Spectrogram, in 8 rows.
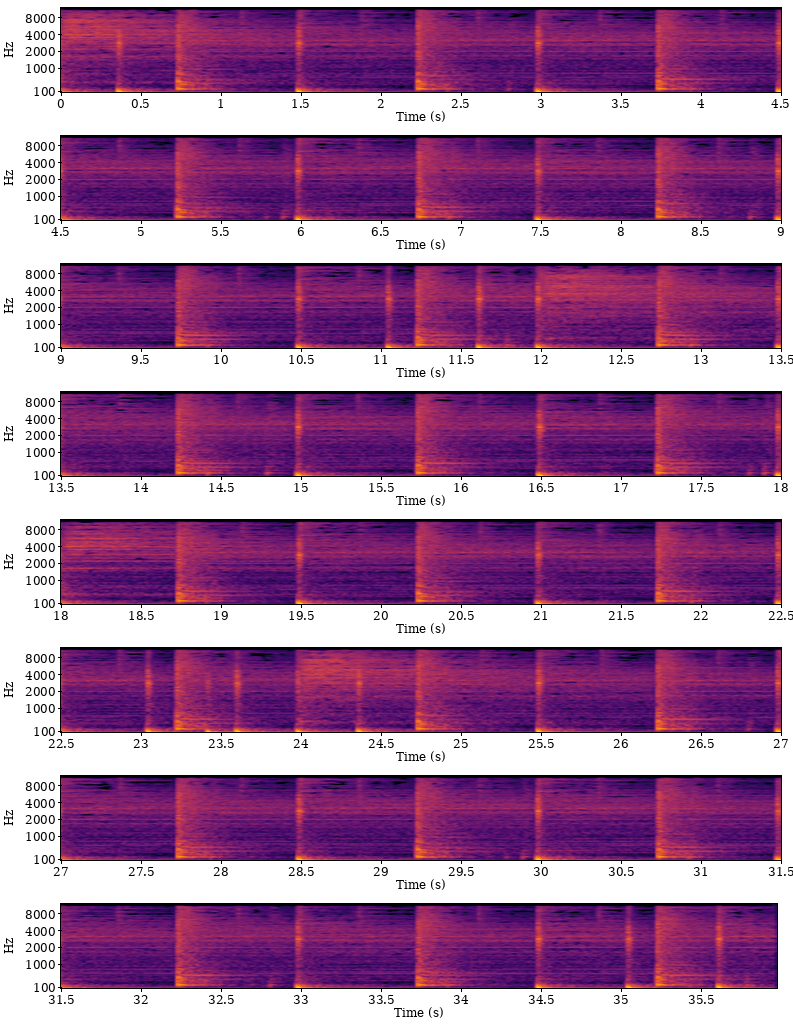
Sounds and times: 0.0s DRUMS 35.9s

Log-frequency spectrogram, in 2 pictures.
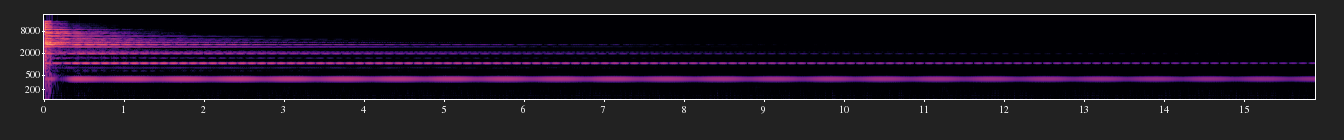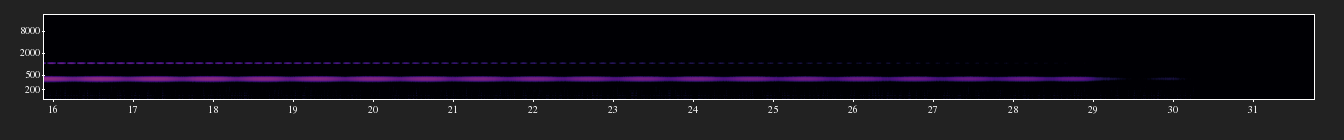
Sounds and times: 0.0s zil bell 16.8s

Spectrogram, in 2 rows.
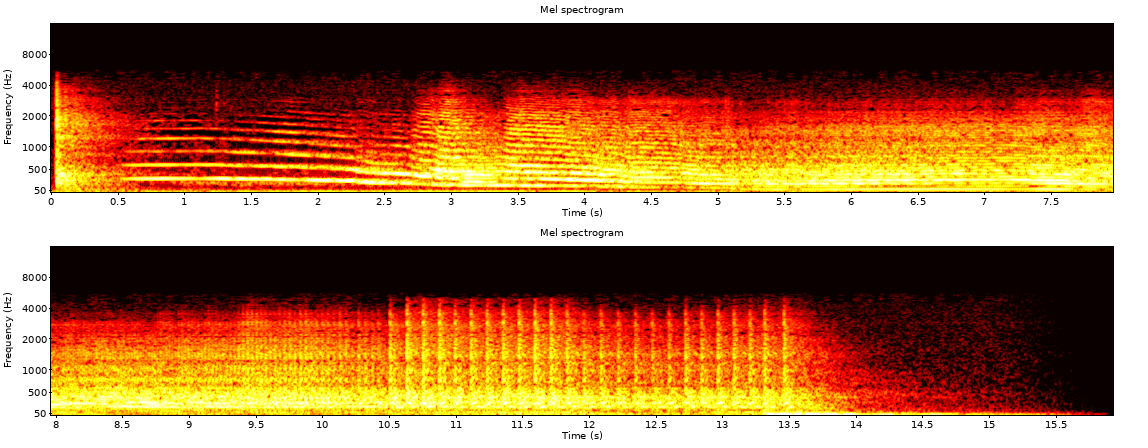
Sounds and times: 0.0s slamming 5.1s
0.0s Door creaking 14.6s
9.3s slamming 14.3s

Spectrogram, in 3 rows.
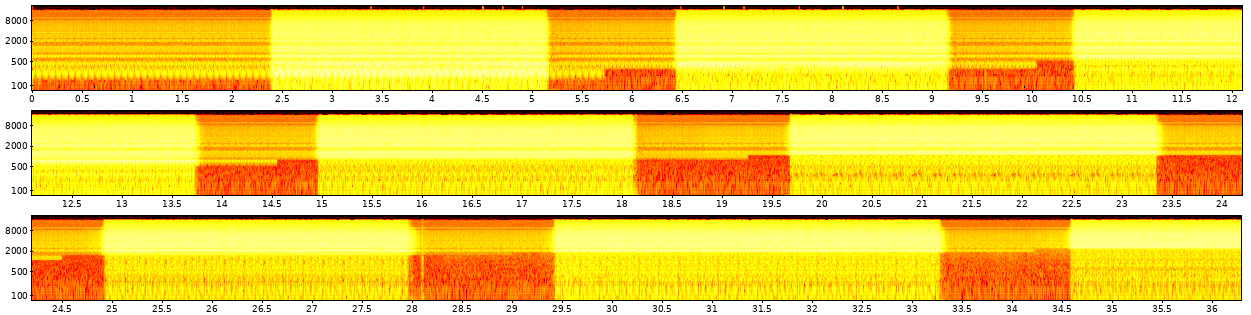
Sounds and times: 0.0s Synthesizer 18.4s

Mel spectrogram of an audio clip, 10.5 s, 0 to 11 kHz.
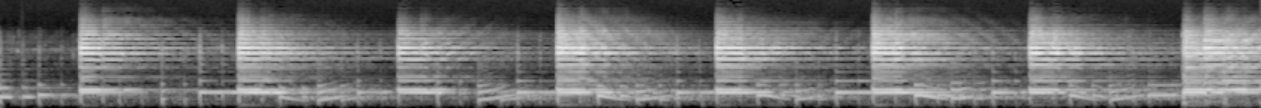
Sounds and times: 0.0s electric guitar 10.5s

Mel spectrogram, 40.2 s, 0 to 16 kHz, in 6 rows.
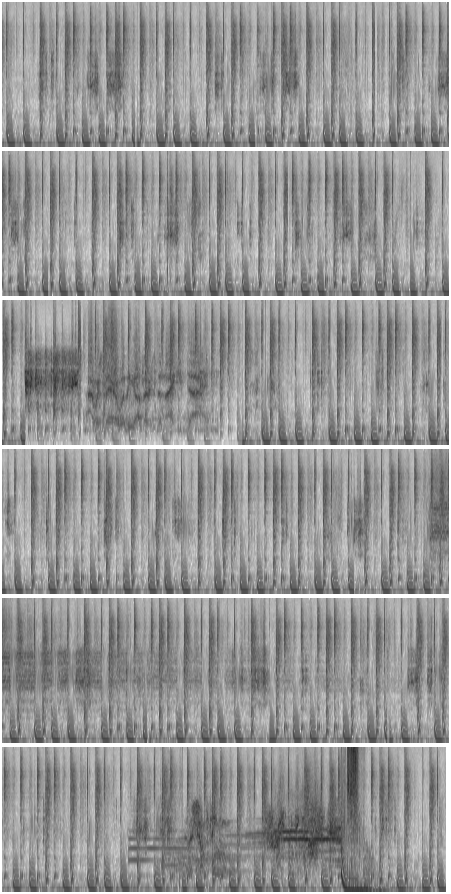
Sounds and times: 0.0s bass 14.6s
16.9s bass 40.1s
35.4s beat 39.7s

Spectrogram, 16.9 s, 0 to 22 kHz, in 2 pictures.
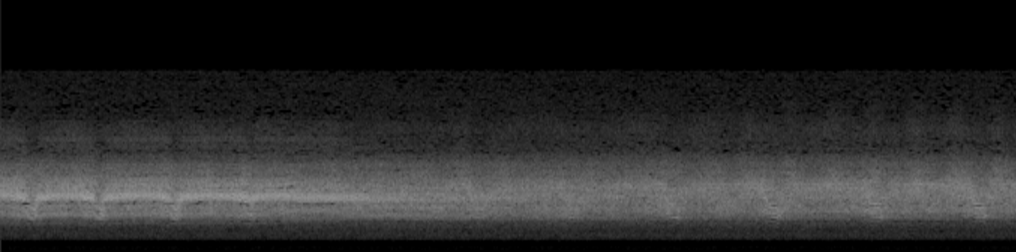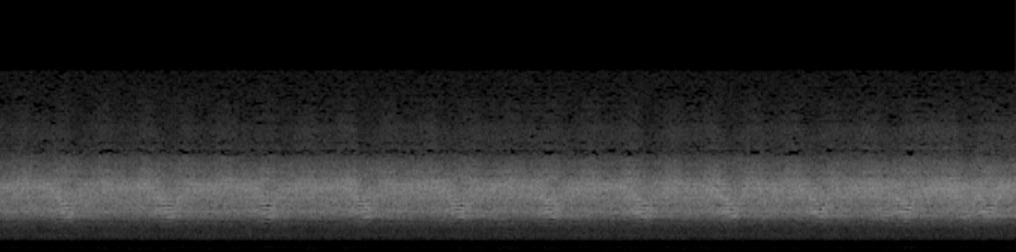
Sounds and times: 0.0s cicadas 16.9s

